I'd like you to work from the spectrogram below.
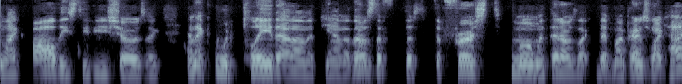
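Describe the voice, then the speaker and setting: A man in his forties from Belgium, a film composer answering interview questions in a relaxed, rambling way with frequent restarts. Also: lowish voice, no echo, poor audio.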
